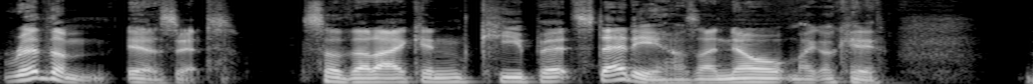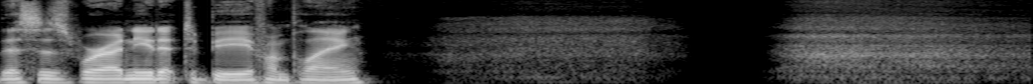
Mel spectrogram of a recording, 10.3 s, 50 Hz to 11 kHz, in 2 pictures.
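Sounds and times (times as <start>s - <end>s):
speech: 0.0s - 7.1s
full steady breath: 4.5s - 5.0s, 7.2s - 10.3s.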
